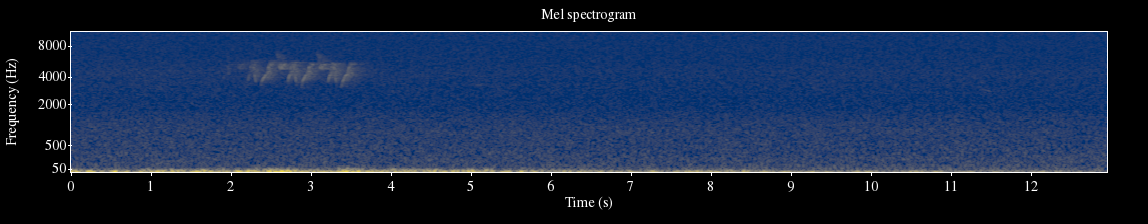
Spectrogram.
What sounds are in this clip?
Common Yellowthroat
